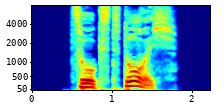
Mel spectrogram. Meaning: second-person singular preterite of durchziehen
- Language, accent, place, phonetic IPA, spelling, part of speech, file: German, Germany, Berlin, [ˌt͡soːkst ˈdʊʁç], zogst durch, verb, De-zogst durch.ogg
